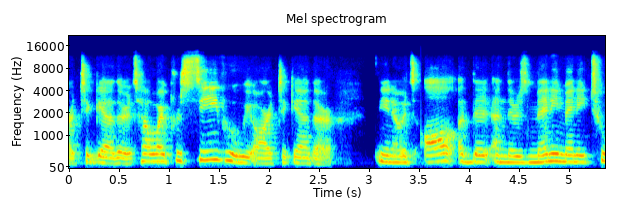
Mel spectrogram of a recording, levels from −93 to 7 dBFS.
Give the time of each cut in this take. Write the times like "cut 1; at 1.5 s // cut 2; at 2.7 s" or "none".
none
